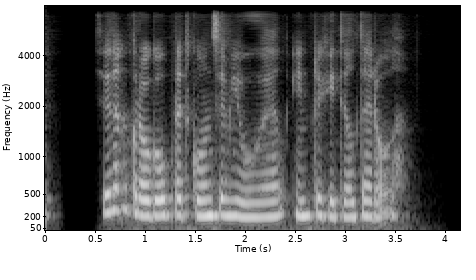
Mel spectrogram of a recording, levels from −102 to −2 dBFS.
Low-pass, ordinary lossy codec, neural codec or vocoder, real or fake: 7.2 kHz; none; codec, 16 kHz, about 1 kbps, DyCAST, with the encoder's durations; fake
